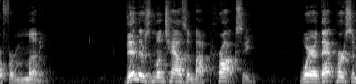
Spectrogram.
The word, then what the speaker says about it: Munchausen: Some people will pronounce it different ways, but it's Munchausen, whatever you want to call it.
